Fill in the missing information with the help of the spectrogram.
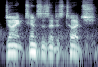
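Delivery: usual speaking voice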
